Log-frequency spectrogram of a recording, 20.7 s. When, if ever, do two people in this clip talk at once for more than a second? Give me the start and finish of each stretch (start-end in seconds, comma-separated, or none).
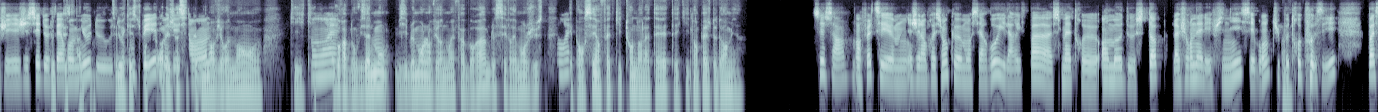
0.8-3.2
